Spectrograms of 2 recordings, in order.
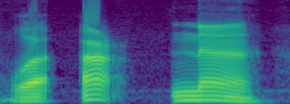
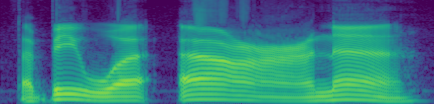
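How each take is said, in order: First: The ain sound is cut off abruptly. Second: The ain sound flows on slightly. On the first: The speaker calls it wrong. "Jangan digantikan dengan sifat syiddah" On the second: The speaker calls it right. "Jadi mengalir begitu"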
